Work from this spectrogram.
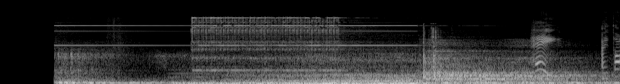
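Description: A telephone rings continuously at close range as a steady electronic ringtone with a sharp click partway through, and faint chirps near the end.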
